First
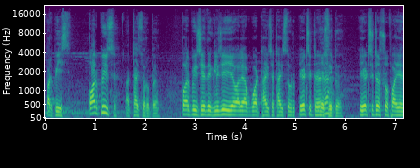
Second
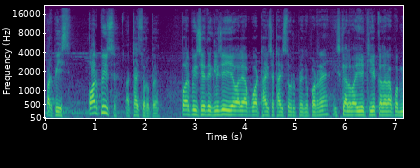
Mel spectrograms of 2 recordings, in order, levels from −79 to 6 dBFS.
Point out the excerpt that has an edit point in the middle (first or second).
first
